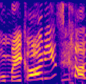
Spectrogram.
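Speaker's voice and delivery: put-on high, loud, excited childlike shouting and squealing.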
